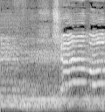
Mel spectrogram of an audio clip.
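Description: Several voices sing in close harmony, holding a chord, and a higher voice comes in over them about a second in.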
